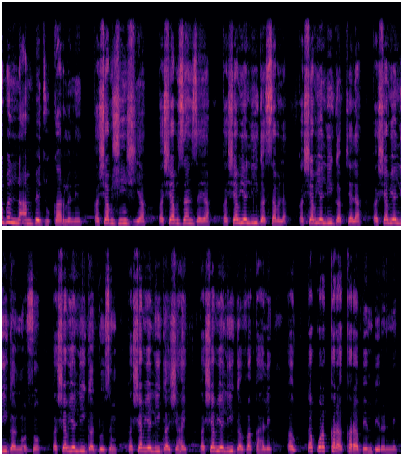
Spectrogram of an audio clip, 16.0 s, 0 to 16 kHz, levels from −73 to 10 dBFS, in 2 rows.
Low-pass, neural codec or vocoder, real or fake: 14.4 kHz; vocoder, 44.1 kHz, 128 mel bands every 512 samples, BigVGAN v2; fake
